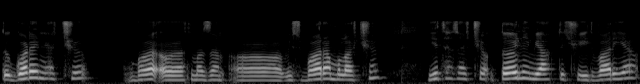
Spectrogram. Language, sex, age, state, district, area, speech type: Kashmiri, female, 30-45, Jammu and Kashmir, Baramulla, rural, spontaneous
